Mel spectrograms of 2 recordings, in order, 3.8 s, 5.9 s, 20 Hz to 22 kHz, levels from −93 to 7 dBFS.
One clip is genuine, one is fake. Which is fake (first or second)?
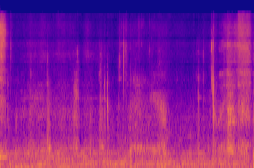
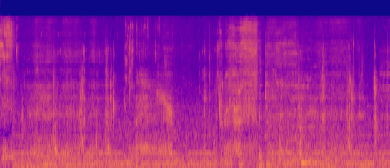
first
